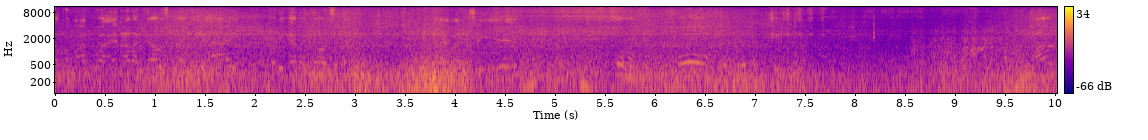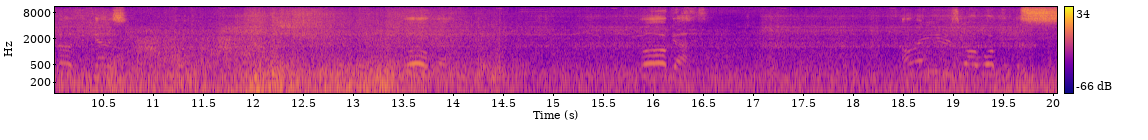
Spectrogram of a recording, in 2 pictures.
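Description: Wind buffeting the camera's microphone in flight on a tandem paraglider: a loud, gusty rush that swells about 4 s in and again about 12 s in.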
